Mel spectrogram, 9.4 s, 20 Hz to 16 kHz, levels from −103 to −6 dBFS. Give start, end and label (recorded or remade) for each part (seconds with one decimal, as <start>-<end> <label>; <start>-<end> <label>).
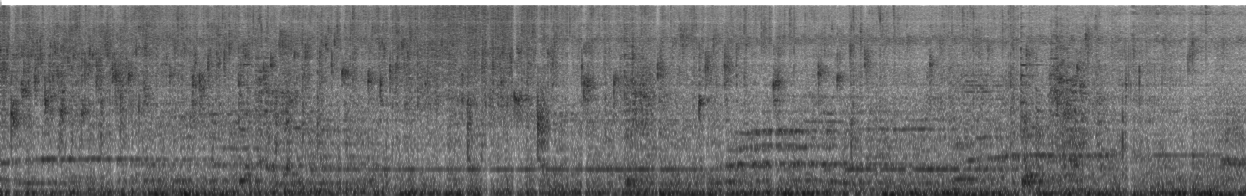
0.0-8.3 recorded; 8.3-9.4 remade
